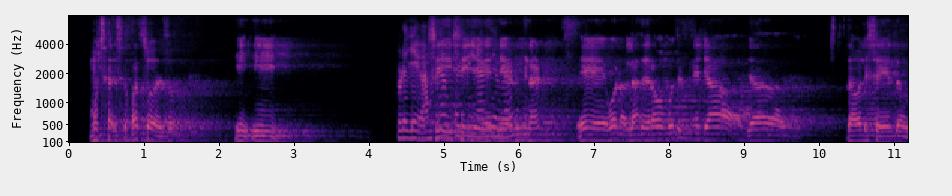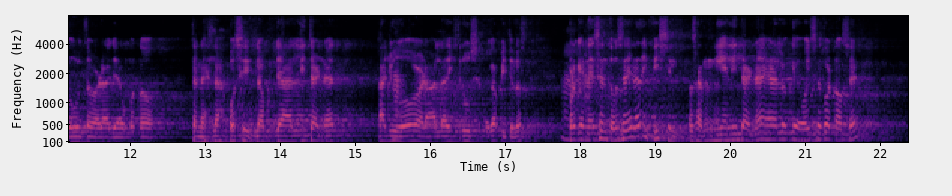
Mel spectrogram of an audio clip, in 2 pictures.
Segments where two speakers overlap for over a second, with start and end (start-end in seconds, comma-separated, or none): 4.8-6.0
